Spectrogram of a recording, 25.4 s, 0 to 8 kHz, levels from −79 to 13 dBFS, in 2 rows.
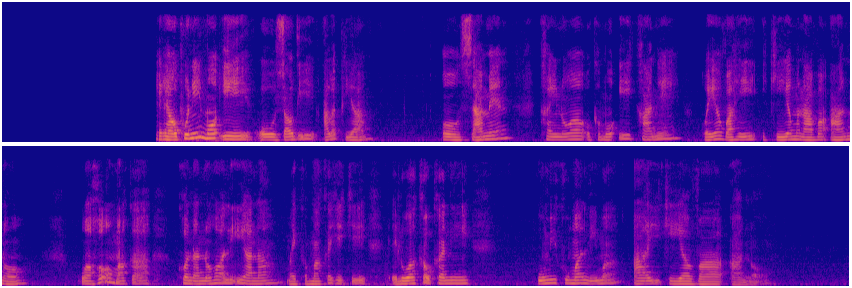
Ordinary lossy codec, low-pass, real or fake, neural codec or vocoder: MP3, 64 kbps; 7.2 kHz; fake; vocoder, 44.1 kHz, 128 mel bands, Pupu-Vocoder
